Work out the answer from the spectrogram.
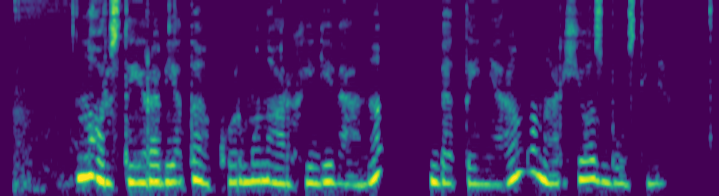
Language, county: Lithuanian, Kaunas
